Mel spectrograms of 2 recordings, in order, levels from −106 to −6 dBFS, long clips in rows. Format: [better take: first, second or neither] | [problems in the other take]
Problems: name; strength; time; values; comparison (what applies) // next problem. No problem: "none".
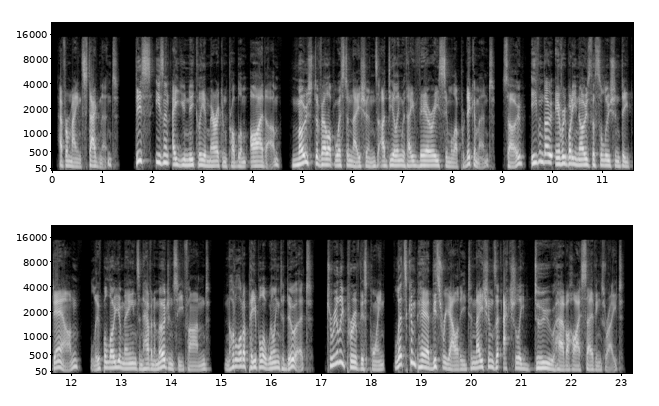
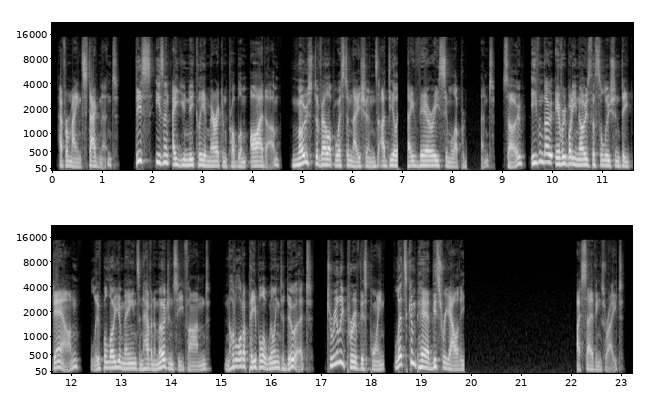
first | audio cutting out; at 7 s, at 8.5 s and at 20 s for 2.5 s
